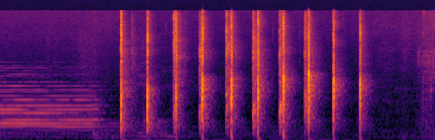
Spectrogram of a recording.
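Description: A held keyboard chord dies away over the first second, then one person claps about ten times at a steady pace, roughly four claps a second.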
